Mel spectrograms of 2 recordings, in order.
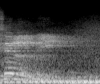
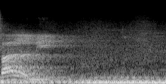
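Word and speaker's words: السلم: Ya ayyuhalladzina amanu khulu fis silmi atau fis salmi. Wahai orang-orang yang beriman, udkhulu, masuklah kalian fisilmi, ke dalam agama Islam. Dibacanya bi fathi sin wa kasriha, difathahkan sinnya atau dikasrohkan fisalmi atau fisilmi.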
